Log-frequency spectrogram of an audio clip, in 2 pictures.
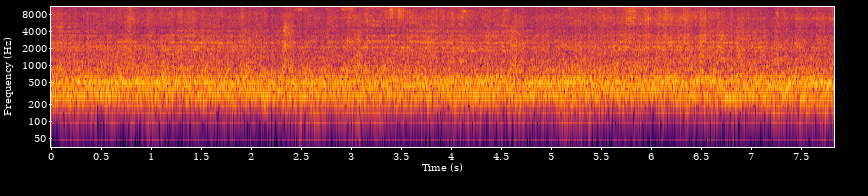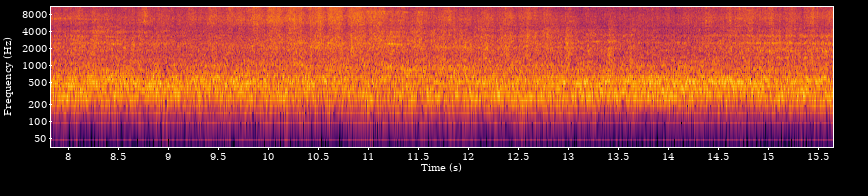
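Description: Flatcars of a work train loaded with track-maintenance machines rolling past close by: a steady, loud rumble and clatter of steel wheels on the rails that goes on without a break.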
